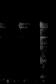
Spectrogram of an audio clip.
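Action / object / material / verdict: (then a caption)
tap / metal spoon / metal / none. Two light taps on a hard metal spoon give short, bright metallic clicks that fade almost instantly. The second tap is a little louder than the first, and the sound carries no low-end body.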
